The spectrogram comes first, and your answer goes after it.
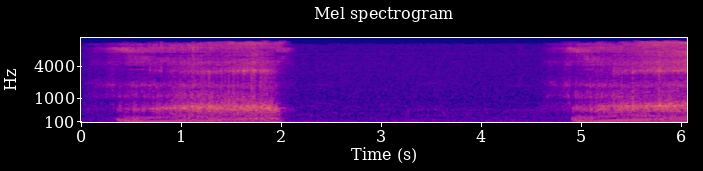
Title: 🐽 本日のイビキ / Snoring Sleep Sound 2025/04/29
